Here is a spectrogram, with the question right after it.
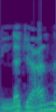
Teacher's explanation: لكن لجعلنا خرجت الجيم شديدة ممتازة، فركزي على الجيم في مخرجها وشدتها، لكن قراءتك كلها جميلة ما شاء الله.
